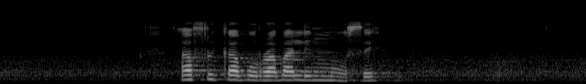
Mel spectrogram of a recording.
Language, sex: Southern Sotho, female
